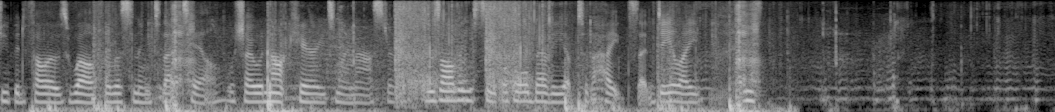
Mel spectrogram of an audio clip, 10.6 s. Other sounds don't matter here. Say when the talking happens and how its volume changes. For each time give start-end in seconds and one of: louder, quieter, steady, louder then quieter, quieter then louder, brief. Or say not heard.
0.0-7.6 steady.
